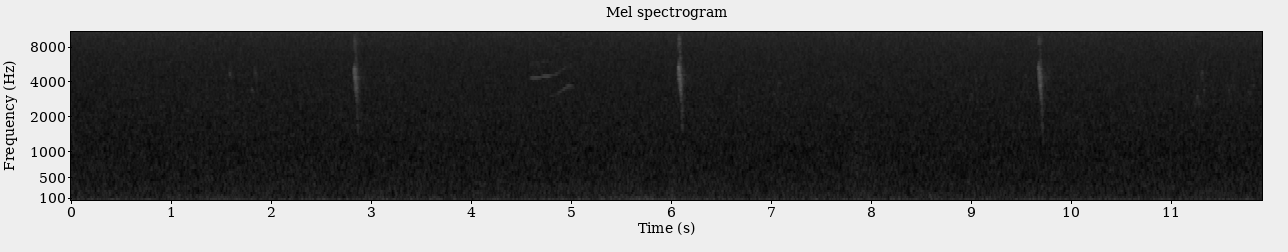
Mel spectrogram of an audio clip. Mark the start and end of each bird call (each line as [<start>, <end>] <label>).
[1.54, 1.94] House Finch (Haemorhous mexicanus)
[2.84, 2.94] Japanese Bush Warbler (Horornis diphone)
[4.64, 5.04] Hawaii Amakihi (Chlorodrepanis virens)
[6.04, 6.14] Japanese Bush Warbler (Horornis diphone)
[9.64, 9.74] Japanese Bush Warbler (Horornis diphone)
